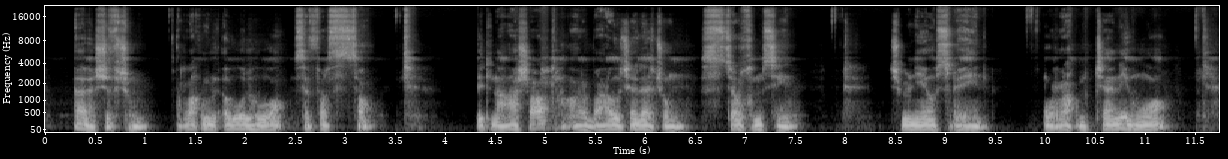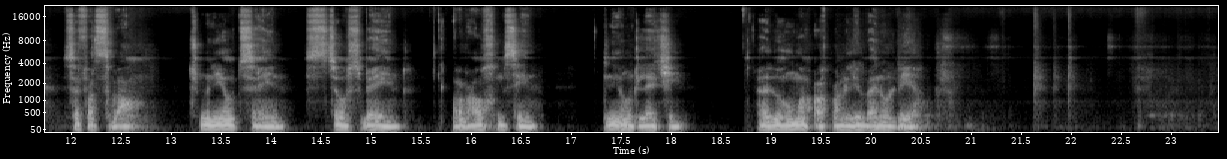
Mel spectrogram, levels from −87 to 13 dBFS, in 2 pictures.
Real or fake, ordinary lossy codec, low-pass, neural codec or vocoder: fake; none; none; vocoder, 48 kHz, 128 mel bands, Vocos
